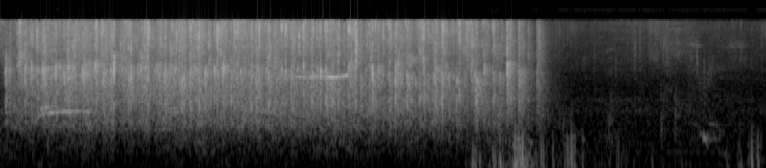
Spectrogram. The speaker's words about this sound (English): I appreciate your clapping.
